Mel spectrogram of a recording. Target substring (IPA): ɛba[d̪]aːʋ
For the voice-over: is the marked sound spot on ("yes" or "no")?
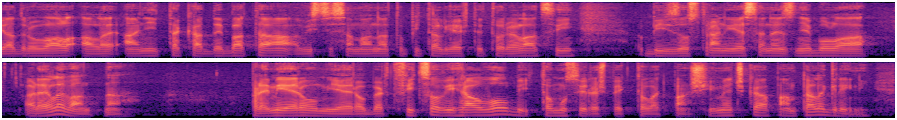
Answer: no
